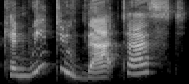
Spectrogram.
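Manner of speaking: high, slowed, rising question; pointedly drawn-out request. Retold or imitated. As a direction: nudge him toward the obvious. Retold slow questioning of doctor.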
